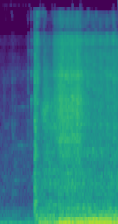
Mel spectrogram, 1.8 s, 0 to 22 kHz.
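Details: 1964 IH Travelall C1100 with new starter, running on the Scout's battery: quiet, then engine catches almost instantly and builds into a firm steady run; healthy crank and start.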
